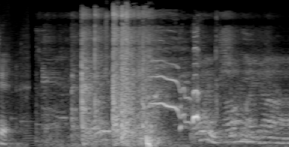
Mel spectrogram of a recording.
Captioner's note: metal clanging; laughing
